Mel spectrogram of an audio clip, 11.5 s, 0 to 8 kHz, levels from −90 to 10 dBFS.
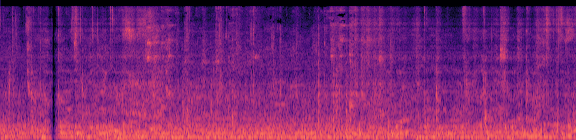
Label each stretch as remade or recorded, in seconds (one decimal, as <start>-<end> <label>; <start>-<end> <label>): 0.0-0.6 recorded; 0.6-2.9 remade; 2.9-7.1 recorded; 7.1-11.5 remade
